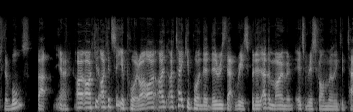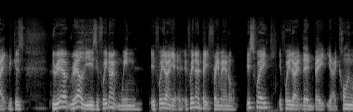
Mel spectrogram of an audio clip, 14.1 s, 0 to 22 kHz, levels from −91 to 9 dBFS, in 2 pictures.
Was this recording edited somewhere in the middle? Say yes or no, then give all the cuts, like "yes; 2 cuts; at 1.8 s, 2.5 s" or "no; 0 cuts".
yes; 1 cut; at 6.1 s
